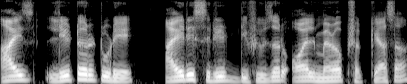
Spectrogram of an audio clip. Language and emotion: Goan Konkani, neutral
